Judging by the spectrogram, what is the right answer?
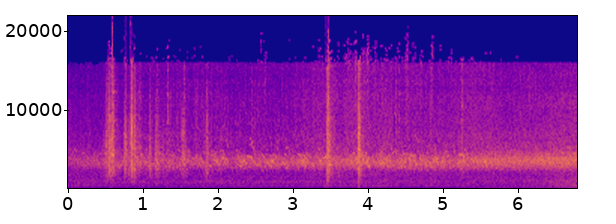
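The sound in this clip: Newly hatched chicks, from eggs that hatched that morning, give a steady high-pitched chorus of peeping. A few sharp flutters or bumps break through, and the overall level swells slightly toward the end.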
